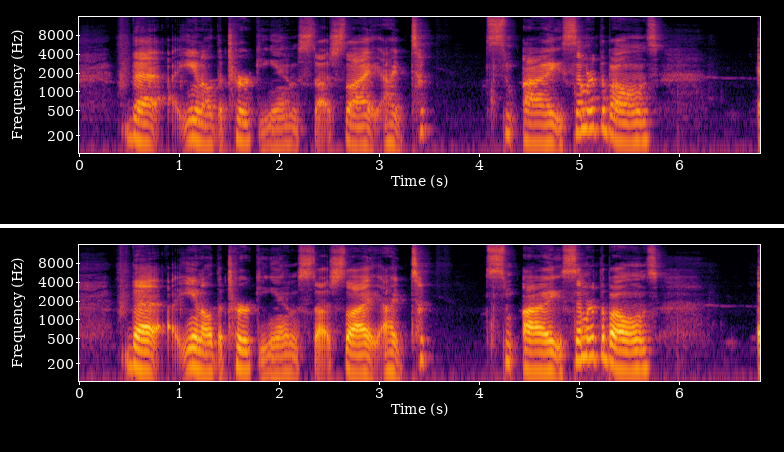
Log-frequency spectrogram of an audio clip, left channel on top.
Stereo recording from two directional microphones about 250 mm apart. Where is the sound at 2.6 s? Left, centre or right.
Centre.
